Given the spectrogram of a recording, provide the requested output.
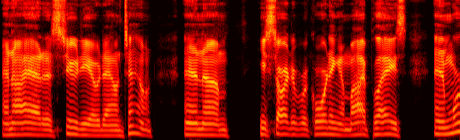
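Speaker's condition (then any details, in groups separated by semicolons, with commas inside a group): ALS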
